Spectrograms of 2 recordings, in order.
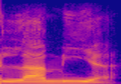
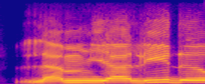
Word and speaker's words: لم يلد: তাওয়াসুত জজম যুক্ত মিম, তাওয়াসুত যদি আদায় না করি তখন কিন্তু মিমের জজমটা অস্পষ্ট হওয়ার কারণে অনেকটা জেরের উচ্চারণ হয়ে যাবে। তখন লাম ইয়া এর পরিবর্তে লামিয়া লামিয়া, যেখানে কিনা মিমে ছিল জজম ওইখানে হয়ে যাবে অনেকটা জেরের উচ্চারণ। তো লামিয়া যেন না হয় লাম ইয়া, লাম ইয়া।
